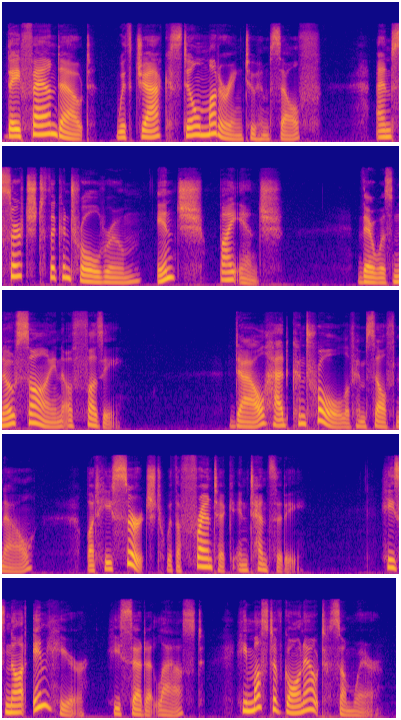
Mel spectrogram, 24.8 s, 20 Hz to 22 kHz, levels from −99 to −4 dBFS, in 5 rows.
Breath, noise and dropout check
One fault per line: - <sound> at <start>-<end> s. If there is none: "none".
none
